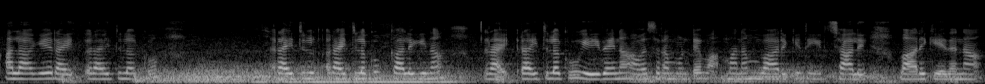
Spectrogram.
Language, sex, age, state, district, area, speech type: Telugu, female, 18-30, Telangana, Mahbubnagar, urban, spontaneous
